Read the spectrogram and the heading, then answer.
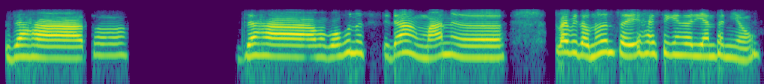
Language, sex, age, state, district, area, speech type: Bodo, female, 18-30, Assam, Udalguri, urban, conversation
